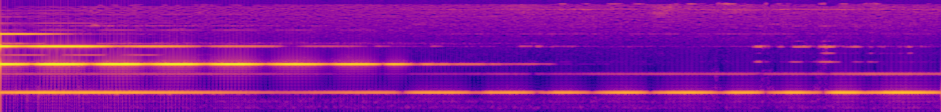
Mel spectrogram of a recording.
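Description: A singing bowl struck once at the start, ringing on with a slow wavering pulse. Its higher overtones fade within about four seconds while the low tone keeps sounding, and a faint higher shimmer joins near the end.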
